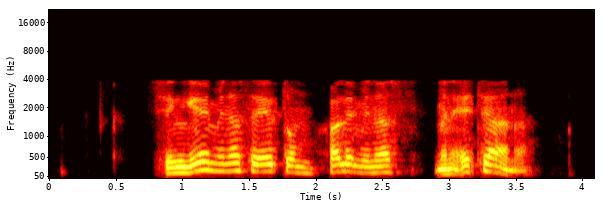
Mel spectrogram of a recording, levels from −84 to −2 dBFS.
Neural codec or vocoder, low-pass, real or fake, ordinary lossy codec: codec, 16 kHz, 8 kbps, FunCodec, trained on Chinese and English, 25 frames a second; 7.2 kHz; fake; AAC, 16 kbps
